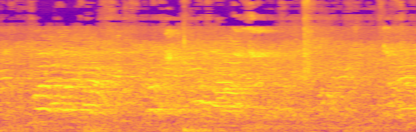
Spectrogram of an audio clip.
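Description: A basketball being bounced on a hardwood gym floor, with voices echoing around the hall.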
